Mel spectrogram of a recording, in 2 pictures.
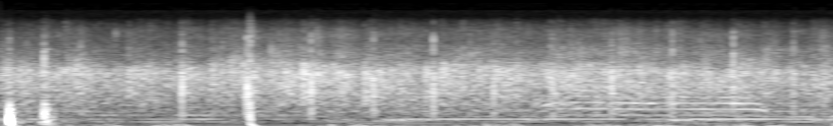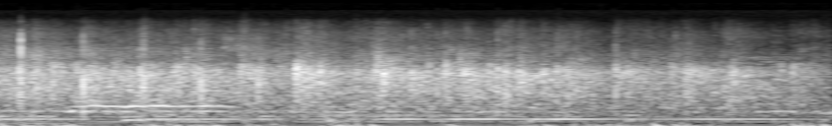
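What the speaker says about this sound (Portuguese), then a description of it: "E aplauda Jesus em nome do Senhor." A church congregation applauding during a Portuguese-language worship service, steady sustained clapping throughout with faint music and voices underneath.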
